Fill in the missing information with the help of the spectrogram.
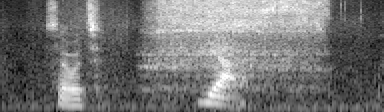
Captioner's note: inhales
